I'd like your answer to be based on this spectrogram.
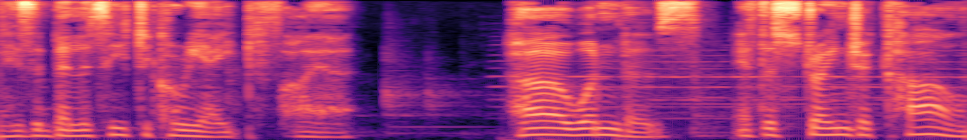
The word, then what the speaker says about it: Hur: anyway, this character, Old Mother, and another cave woman who's called Her, which is spelled H-U-R, but is just Her.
